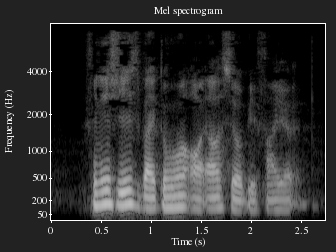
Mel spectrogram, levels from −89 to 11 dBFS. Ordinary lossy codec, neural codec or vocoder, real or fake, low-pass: MP3, 32 kbps; codec, 24 kHz, 6 kbps, HILCodec; fake; 7.2 kHz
